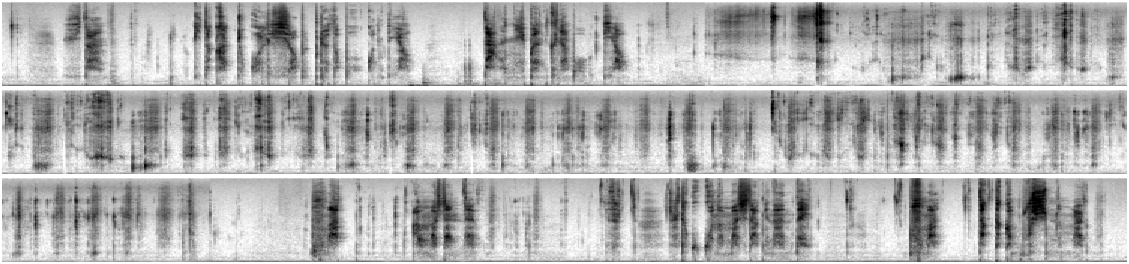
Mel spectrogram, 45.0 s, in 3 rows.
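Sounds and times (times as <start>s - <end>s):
chewing and crunching coconut: 9.3s - 33.2s, 34.3s - 39.2s.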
